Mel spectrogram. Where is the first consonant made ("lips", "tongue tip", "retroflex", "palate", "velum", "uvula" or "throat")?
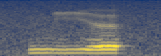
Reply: lips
